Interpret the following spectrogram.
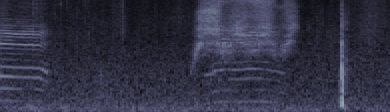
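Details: Ewes and lambs out on grassy pasture at a regenerative farm in County Kilkenny, Ireland, some lambs thin after wet weather; a short harmonic bleat opens, then a longer quavering bleat, with a farmer's voice nearby.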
